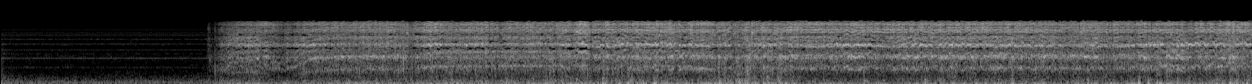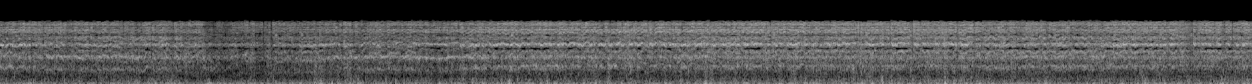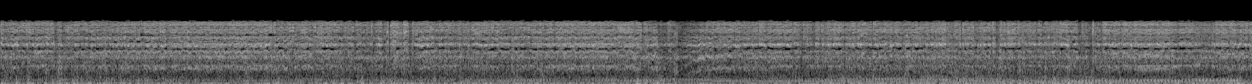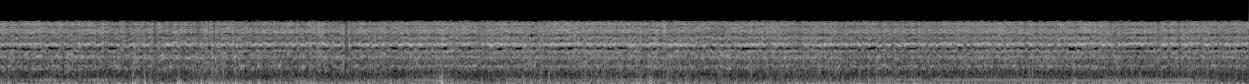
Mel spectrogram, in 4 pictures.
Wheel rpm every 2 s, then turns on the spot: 0, 110, 220, 200, 200, 190, 190, 130, 170, 210, 230, 220, 230, 220, 220, 200, 200, 230, 220, 220, 220, 230, 230, 220, 230.
none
